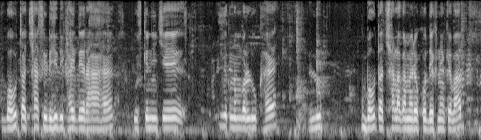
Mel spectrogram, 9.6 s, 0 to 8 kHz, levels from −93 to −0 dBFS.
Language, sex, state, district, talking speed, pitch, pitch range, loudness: Hindi, male, Chhattisgarh, Balrampur, 135 wpm, 170 Hz, 155-175 Hz, -16 LUFS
